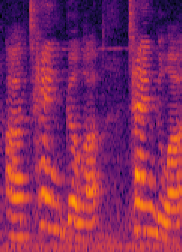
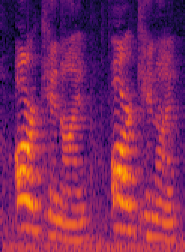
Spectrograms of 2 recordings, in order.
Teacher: It's a stress followed by 2 unstressed. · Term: dactyl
